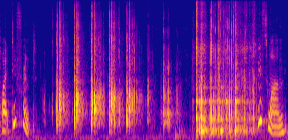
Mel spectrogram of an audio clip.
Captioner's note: rattling sounds can be heard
